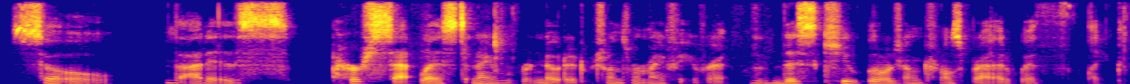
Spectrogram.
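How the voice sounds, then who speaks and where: A young woman talking through her journal pages in a casual, rambling way, her voice raspy today and often dropping to a soft half-whisper. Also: mid-range voice. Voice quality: gravelly, husky. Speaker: journal vlogger.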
